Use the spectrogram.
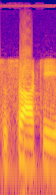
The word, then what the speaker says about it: Sasaki: And uh Joshu Sasaki, and I should uh make it clear, it's it's pronounced Sasaki.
